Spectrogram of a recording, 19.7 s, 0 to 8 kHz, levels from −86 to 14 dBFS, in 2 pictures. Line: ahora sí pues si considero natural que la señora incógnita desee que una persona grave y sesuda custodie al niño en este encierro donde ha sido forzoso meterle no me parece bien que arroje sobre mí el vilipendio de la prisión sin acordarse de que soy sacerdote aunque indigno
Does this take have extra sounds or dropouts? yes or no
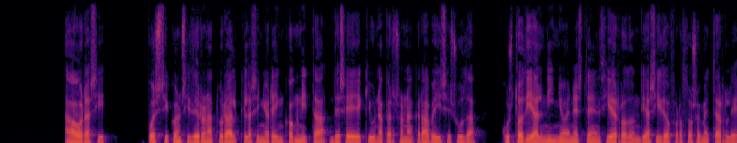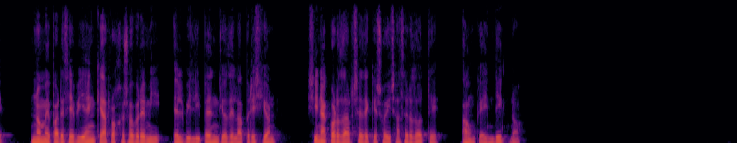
no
